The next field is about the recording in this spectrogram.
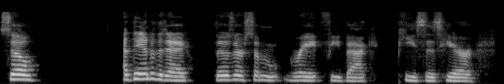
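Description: In a normal speaking voice, a woman talks at a moderate pace and medium pitch, her pitch varying in the usual way against a quiet background. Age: 40s. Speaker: podcast co-host. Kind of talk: casual chat.

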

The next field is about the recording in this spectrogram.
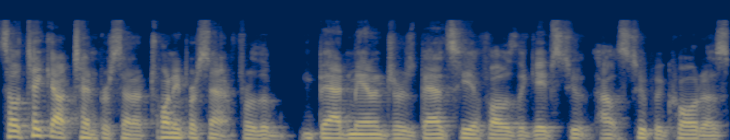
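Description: Over a quiet background, a man with a US Midwestern accent speaks fairly quickly in a medium pitch, with ordinary pitch variation. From Indiana, US Midwest. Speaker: sales consultant and CEO. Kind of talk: interview conversation. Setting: video call.

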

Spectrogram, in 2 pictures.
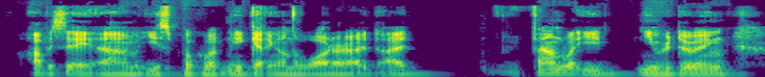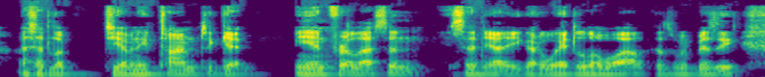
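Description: This man's voice sits at a medium pitch and is somewhat breathy. He talks very fast in a flat monotone. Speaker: podcast host. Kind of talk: casual interview.

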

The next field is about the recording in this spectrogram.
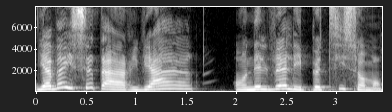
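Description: A woman's high pitch and very wide pitch swings, in a very clean recording with a silent background. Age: 70s. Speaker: community radio founder. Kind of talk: casual interview. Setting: studio.

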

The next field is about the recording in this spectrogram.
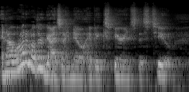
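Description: A man with an American accent speaks at a high pitch. There is audible room echo. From New York / New Jersey, then Texas. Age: 40s. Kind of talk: interview testimony. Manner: cheerful, smiling.

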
